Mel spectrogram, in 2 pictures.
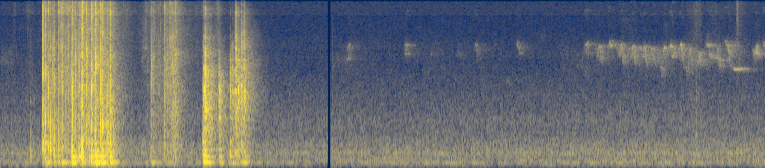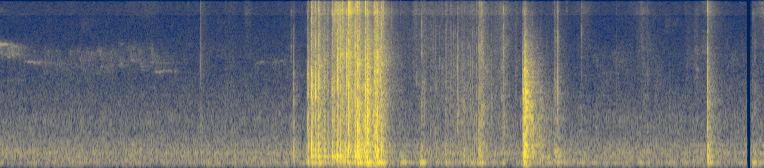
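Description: Tarot cards shuffle in two loud riffling bursts, one at the start and one near the end, with a long quiet stretch between them that holds faint chirps.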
